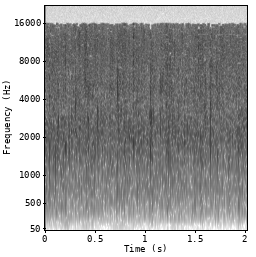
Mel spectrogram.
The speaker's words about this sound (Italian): un applauso, venite qua, un applauso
